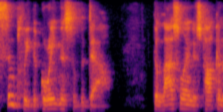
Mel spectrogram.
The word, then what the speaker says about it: 大: and the central theme can be called the dao of greatness so let's focus on that character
